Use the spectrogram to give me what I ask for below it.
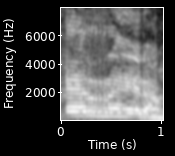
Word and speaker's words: Herrera: Herrera, por favor.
